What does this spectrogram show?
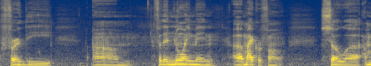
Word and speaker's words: Neumann: got my new neumann i think it's pronounced neumann i think some people say newman but anyway my new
